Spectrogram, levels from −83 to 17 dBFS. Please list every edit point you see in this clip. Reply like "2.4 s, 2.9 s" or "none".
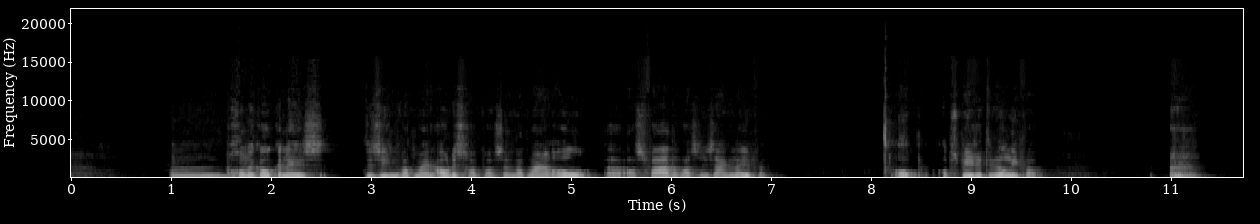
8.6 s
